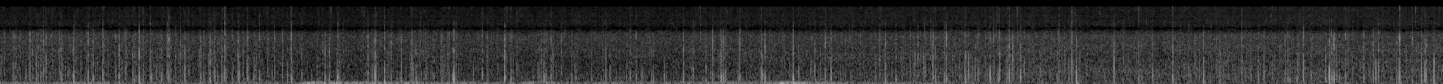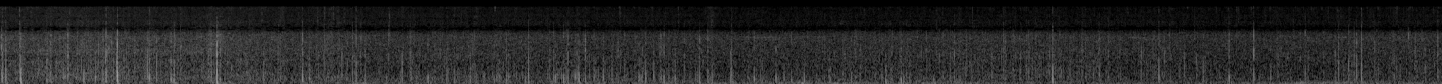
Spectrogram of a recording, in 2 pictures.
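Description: Steady rain falling: an even hiss of rainfall dotted with many small, sharp drop hits.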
